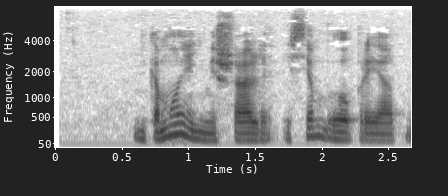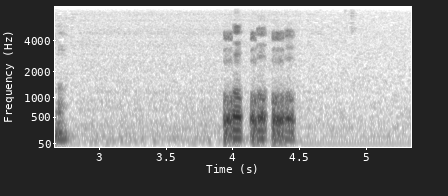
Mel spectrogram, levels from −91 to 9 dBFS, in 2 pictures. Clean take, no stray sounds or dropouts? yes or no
no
